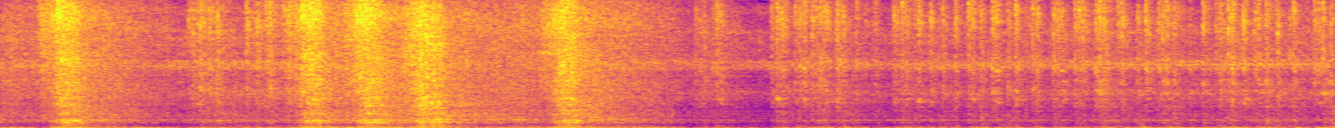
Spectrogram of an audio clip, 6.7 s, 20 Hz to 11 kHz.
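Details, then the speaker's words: Iron 5.3L LS LM7 V8 (believed 2002–2003, mileage unknown), supposedly a BTR Stage 2 truck cam, on a run stand with mufflers back on: steady deep even burble with throttle blips, no knocks or ticks; cleared up nicely, healthy. "yeah this thing cleared up really nice"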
